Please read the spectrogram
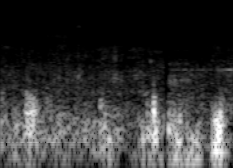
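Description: Wind on the microphone and choppy water lapping against a kayak hull, in irregular low swells.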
